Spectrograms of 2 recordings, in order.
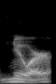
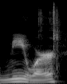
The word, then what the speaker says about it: Neewer: all products from newer now it's newer I looked it up it's not newer even though that's how it's spelled but newer is a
